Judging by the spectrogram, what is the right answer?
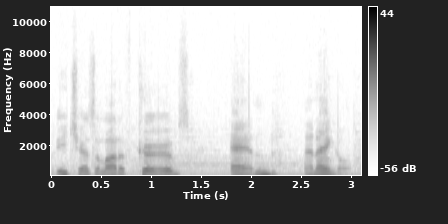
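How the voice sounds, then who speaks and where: An actor playing a cool, wary private detective in an old-time radio crime drama, speaking in a terse, wry, clipped way. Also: male voice, medium pitch, lively intonation, unhurried, natural voice. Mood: wry, narrating. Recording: old radio recording with faint music.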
